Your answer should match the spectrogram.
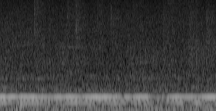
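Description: Soft background score of steady, sustained low tones held under a pause in the dialogue.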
